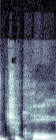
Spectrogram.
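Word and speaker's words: Jacole: it jcole or jcole I want to say jacle jle maybe I'm wrong like Nicole but right back but write it up phonetically for us j a c o l e she's on Instagram and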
